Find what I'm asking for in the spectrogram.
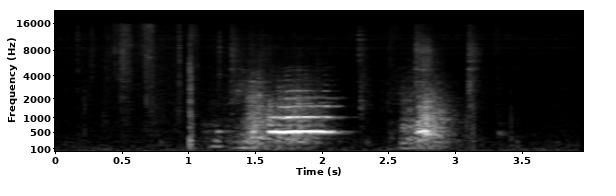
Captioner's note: chair scraping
